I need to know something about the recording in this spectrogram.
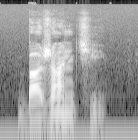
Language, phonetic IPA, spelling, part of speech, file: Polish, [baˈʒãɲt͡ɕi], bażanci, adjective, Pl-bażanci.ogg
